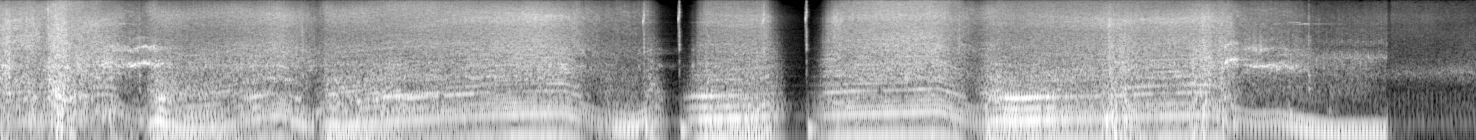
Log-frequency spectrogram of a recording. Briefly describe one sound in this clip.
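A truck engine roars and revs as it drives along.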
